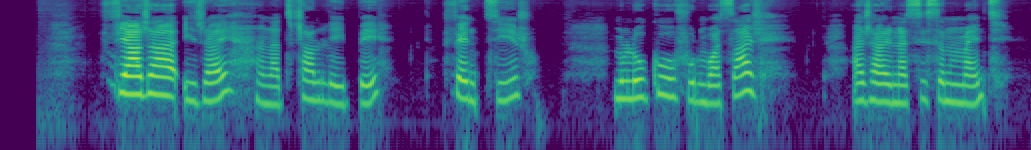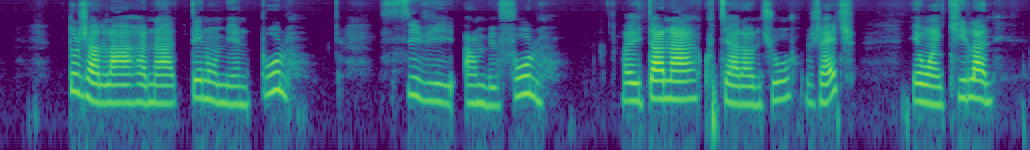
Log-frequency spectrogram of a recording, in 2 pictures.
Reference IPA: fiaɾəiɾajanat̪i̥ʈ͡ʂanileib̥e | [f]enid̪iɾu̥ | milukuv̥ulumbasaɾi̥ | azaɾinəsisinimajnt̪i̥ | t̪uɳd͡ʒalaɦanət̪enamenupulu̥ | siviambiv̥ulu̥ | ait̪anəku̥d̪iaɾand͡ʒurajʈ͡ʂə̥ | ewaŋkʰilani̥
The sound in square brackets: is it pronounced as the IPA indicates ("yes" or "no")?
yes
